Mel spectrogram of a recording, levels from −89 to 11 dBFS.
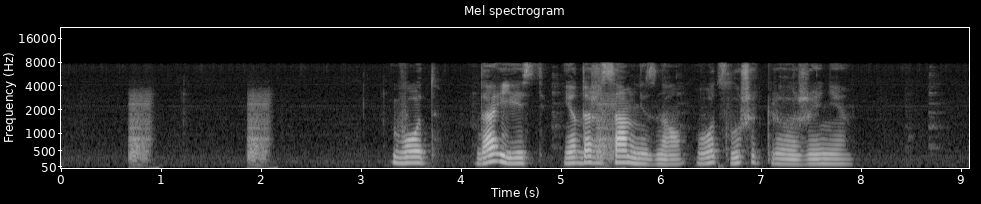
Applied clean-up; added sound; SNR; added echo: none; Fart; 5 dB; none.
